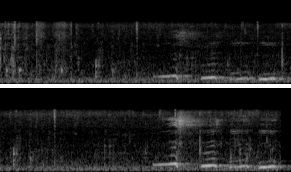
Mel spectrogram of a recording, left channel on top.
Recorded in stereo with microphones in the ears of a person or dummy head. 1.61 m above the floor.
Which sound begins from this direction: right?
Laughter, at 1.5 s.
